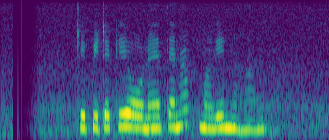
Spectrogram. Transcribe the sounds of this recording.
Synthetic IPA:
ʈepiʈəkeɔɳjat̪ɛnakmaɡenːaɦan

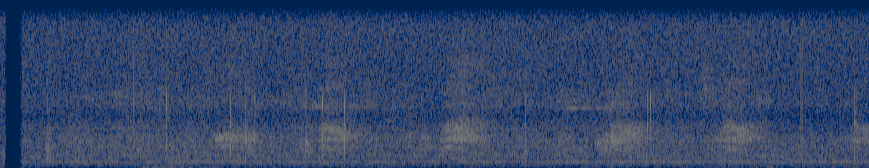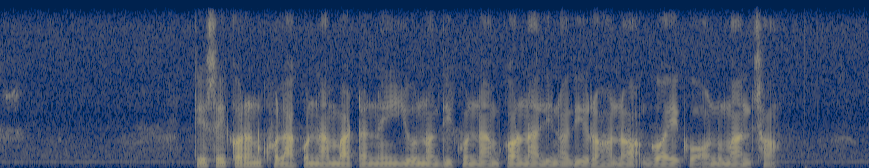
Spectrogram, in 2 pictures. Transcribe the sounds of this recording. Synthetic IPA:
t̪esʌjkʌɾʌnkʰolakonambaʈʌnʌjjonʌd̪ikonamkʌrnalinʌd̪irʌɦʌnʌ̰ɡʌekoʌ̰numant͡sʰʌ̰

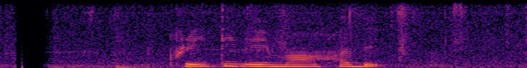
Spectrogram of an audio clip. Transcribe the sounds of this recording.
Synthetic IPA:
pɾiːt̪iʋeːmaːhɐd̪ḛ

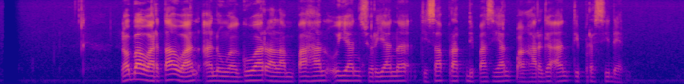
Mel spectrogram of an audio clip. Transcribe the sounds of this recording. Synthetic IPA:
lɔbawart̪awana̰nuŋaɡuaralampaɦanṵjansuɾianat̪isapɾak̚dipasiɦanpa̰ŋɦarɡaʔant̪ipɾɛsidɛn

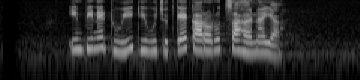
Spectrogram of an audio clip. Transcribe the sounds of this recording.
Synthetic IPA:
ʔimpineɖ̪̥ṳwid̪̥i̤wud̥ʒ̥ṳd̪̚kekaɾoɾut̪̚saɦanaja

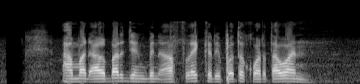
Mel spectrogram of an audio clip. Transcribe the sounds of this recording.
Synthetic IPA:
ʔahmad̪albard͡ʒɨŋbɛnaflɛkːɨrdipɔt̪ɔkwart̪awan

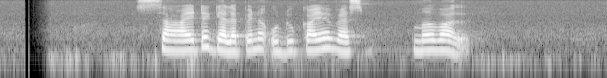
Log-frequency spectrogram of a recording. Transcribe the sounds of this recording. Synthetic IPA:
saːjəʈəɡæləpenəʔuɖukajəʋæs | məʋal

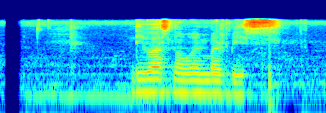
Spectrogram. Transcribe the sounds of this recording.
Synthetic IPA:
d̪iwasnowɛ̃mbərbis

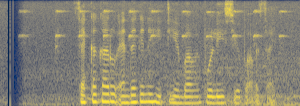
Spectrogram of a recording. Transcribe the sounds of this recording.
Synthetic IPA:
sɛkɐkɐɾuʔend̪ɐɡeneɦiʈijebɐʋɐpoliːsijɐpɐ̰ʋɐ̰sɐ̰j̰

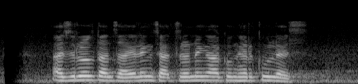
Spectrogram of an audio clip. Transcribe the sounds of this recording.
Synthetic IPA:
ʔasɾʊlt̪ant͡ʃailɪŋsaʔt͡ʃɾonɪŋaɡʊŋhɛrkulɛs

